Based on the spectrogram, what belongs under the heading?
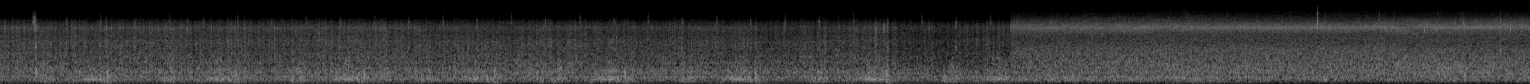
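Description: Heavy rain falling on a car, heard from inside the car. About ten seconds in, it turns into a steadier, higher hiss.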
